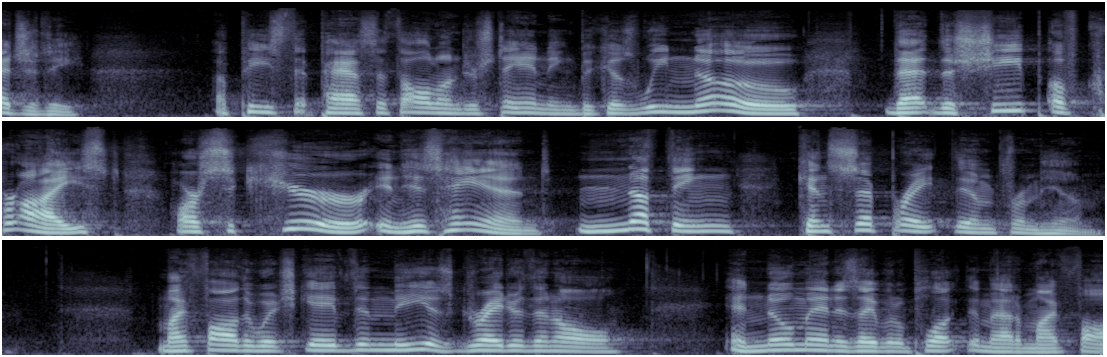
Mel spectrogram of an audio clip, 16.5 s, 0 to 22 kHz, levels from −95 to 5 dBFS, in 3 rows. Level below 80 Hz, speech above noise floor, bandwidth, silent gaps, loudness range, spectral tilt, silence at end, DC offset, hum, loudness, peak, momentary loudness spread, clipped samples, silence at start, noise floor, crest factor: -50 dBFS; 36 dB; 16 kHz; none; 3 LU; -5.5 dB/octave; 0 s; under 0.1%; none; -22 LUFS; -4 dBFS; 10 LU; under 0.1%; 0 s; -58 dBFS; 20 dB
